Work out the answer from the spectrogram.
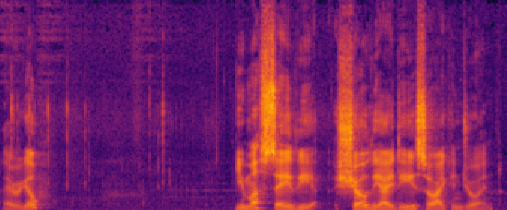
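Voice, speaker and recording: Gravelly, lively male game streamer. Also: mid-range voice, measured pace. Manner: relaxed, chatty, reacts to viewer comments. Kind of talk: casual live-stream chat, reading chat aloud.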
